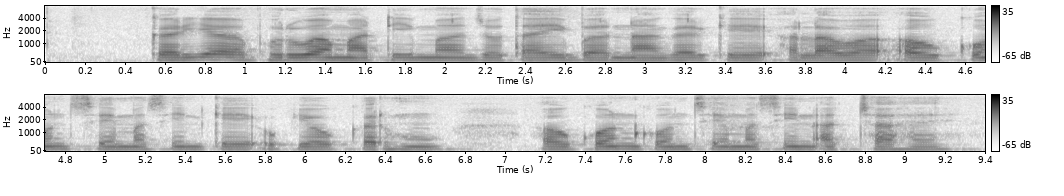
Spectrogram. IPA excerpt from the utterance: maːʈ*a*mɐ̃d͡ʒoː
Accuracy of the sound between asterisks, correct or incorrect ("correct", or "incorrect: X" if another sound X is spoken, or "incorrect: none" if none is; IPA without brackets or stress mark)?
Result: incorrect: i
